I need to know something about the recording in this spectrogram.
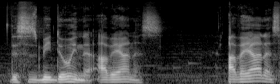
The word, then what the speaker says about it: Havaianas: Havaianas. Havaianas, how am I doing, folks? All my Brazilians, Havaianas. Havaianas. Not Havaianas. I guess unless you're in, you know, the US or Australia or Europe, English-speaking places.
